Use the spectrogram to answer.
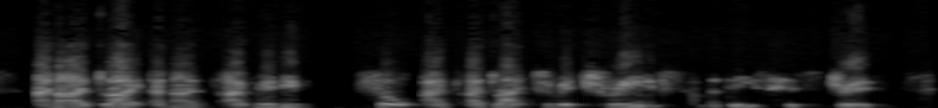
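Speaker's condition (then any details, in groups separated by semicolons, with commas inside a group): No condition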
